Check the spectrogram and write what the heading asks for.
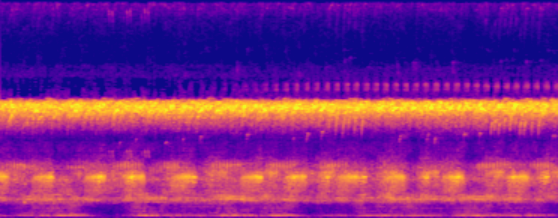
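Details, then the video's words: Frogs call together, as though calling up rain. Layered, buzzy croaks swell and fade in loose waves against a constant high-pitched hiss of insects. "Listen to the Sound of Frogs Calling For Rain 🌧️🐸 เสียงกบเรียกฝนตก"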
